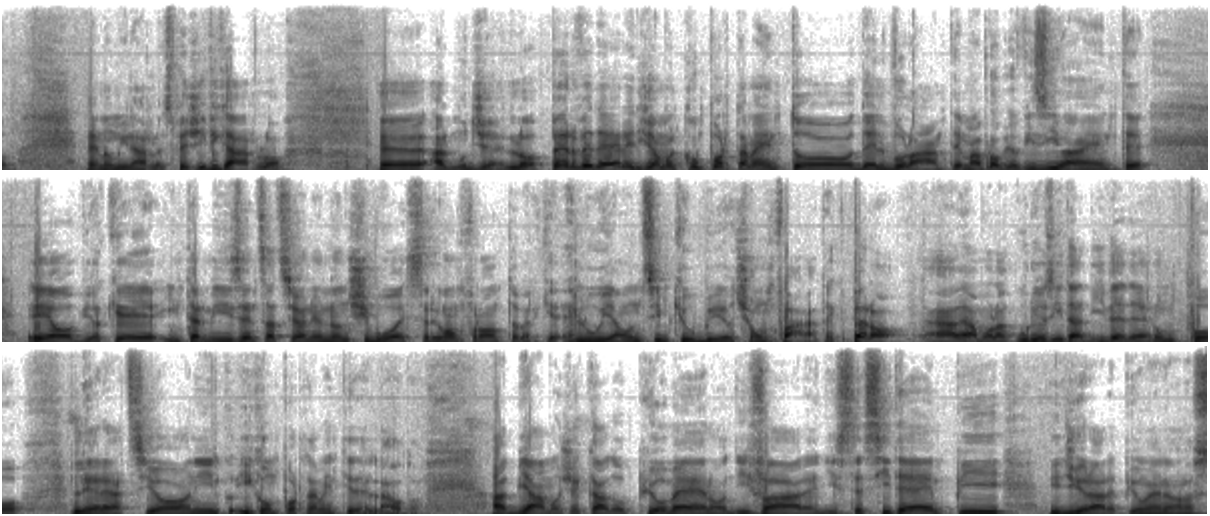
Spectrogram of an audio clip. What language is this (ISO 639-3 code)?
ita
